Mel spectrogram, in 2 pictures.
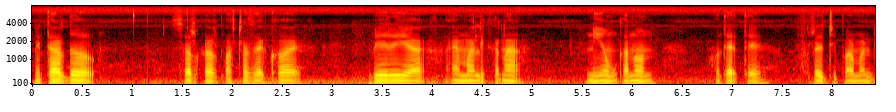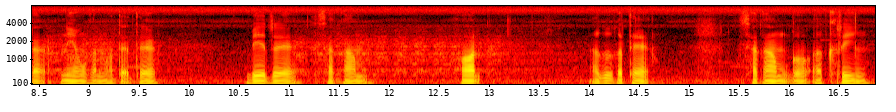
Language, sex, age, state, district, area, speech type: Santali, male, 30-45, West Bengal, Purba Bardhaman, rural, spontaneous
